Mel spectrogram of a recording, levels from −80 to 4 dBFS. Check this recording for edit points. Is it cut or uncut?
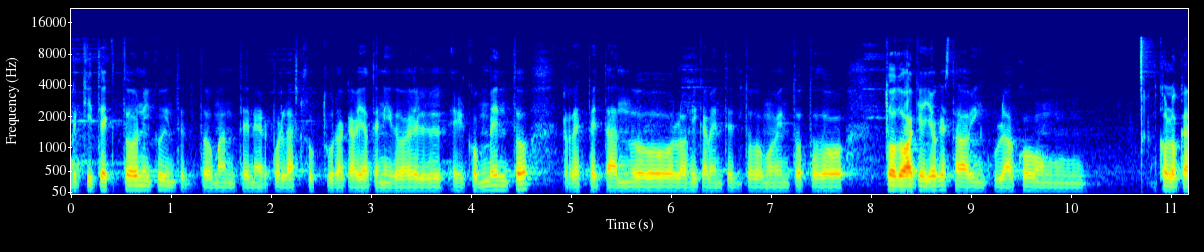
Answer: uncut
